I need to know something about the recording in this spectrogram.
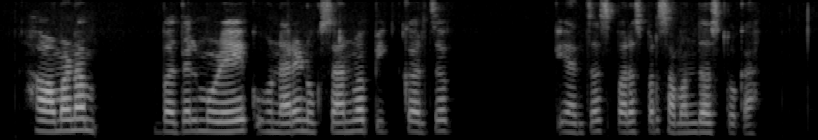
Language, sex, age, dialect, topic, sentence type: Marathi, female, 18-24, Northern Konkan, agriculture, question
